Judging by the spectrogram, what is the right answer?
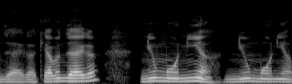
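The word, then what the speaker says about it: pneumonia: न्यूमोनिया। पी निमोनिया पी से spelling होती है। वैसे तो इसकी निमोनिया होता है।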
